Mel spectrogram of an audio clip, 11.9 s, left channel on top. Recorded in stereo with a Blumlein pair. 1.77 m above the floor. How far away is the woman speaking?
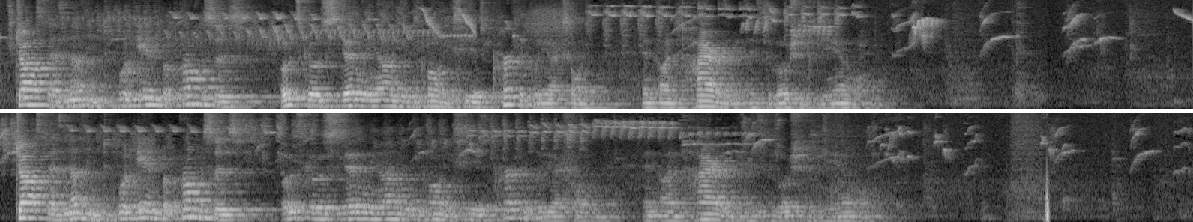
About 0.5 m.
